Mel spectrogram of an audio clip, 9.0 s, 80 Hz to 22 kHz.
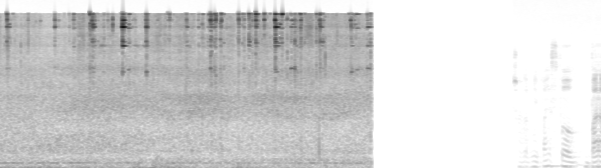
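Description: Keys jangle and clink over the steady rumbling engine of a 2020 VW Tiguan R-Line for several seconds, then everything cuts to near silence with a faint voice at the end.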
